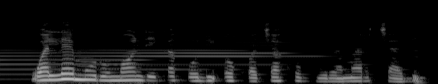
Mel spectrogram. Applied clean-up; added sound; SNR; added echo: classical method log-MMSE.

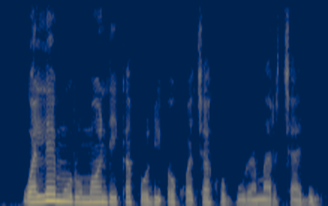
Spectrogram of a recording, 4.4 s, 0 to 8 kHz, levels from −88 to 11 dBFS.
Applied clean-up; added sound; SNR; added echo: neural mask model Resemble Enhance denoiser.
